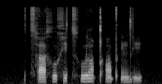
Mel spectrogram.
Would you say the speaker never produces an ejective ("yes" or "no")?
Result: no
